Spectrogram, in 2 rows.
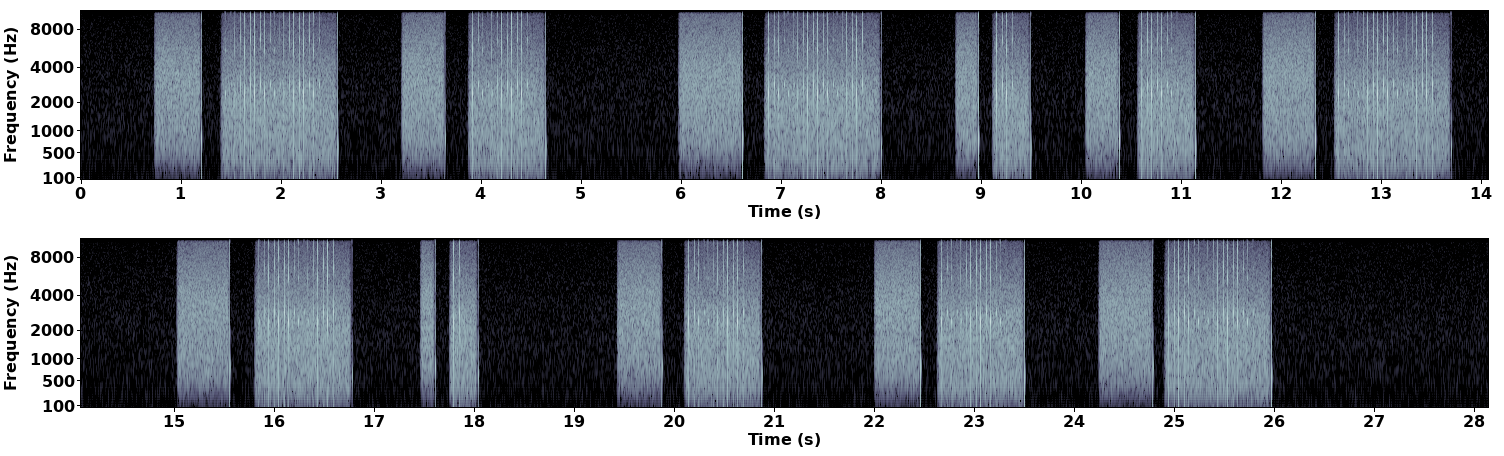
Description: Pulse dialling, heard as a rotary dial, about 10 pulses a second. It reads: 0 6 0 2 4 0 8 1 6 7 9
